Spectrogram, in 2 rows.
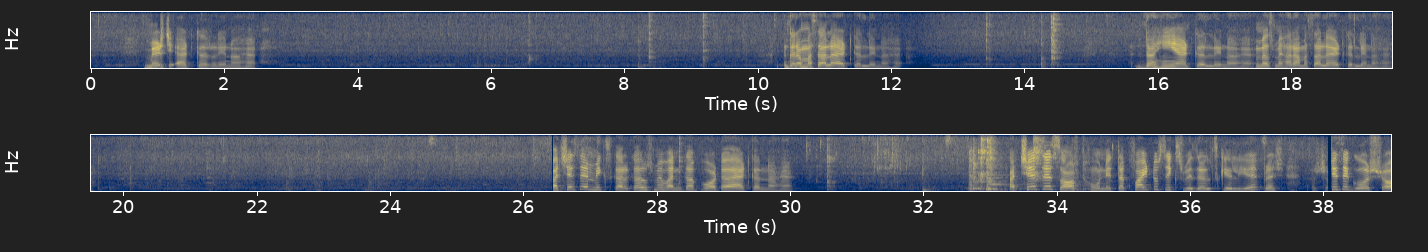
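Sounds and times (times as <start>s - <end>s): food sizzling in oil: 0.0s - 39.0s
kitchen utensils clicking: 32.6s - 34.9s.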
